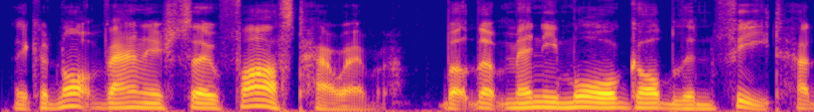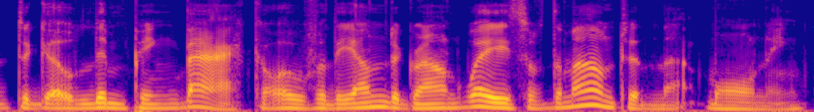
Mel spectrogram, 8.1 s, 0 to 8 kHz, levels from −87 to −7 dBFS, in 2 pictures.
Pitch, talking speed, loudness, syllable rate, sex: 115 Hz, 200 wpm, -19 LUFS, 4.9 syllables/s, male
